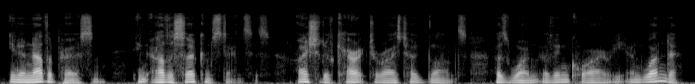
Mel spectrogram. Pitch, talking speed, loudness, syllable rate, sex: 100 Hz, 155 wpm, -21 LUFS, 5.8 syllables/s, male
